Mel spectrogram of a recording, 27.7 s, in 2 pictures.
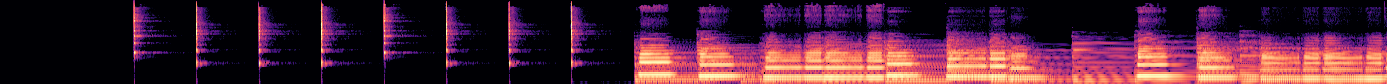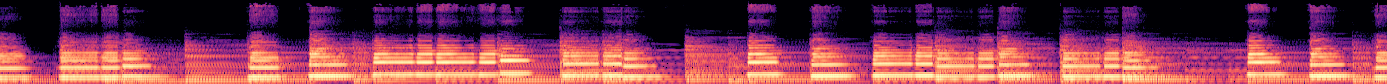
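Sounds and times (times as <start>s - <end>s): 
jazz clarinet etude: 6.4s - 27.7s.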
